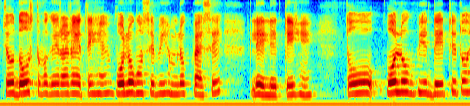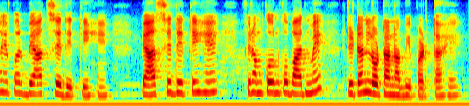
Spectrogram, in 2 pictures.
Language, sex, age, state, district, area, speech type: Hindi, female, 30-45, Madhya Pradesh, Betul, urban, spontaneous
